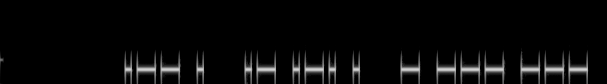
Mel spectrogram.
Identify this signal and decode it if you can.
Morse code, heard as a keyed tone, about 20 wpm, 700 Hz. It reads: WE ARE TOO
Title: Sentences from Top 1100 Words 20wpm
